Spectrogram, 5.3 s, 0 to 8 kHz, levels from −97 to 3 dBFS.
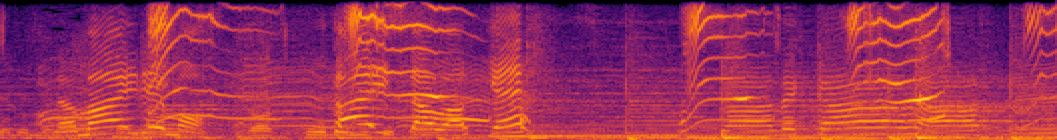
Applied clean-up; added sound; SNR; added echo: none; Meow; 2 dB; none.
